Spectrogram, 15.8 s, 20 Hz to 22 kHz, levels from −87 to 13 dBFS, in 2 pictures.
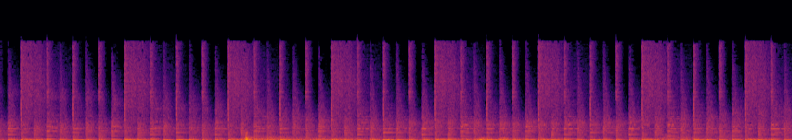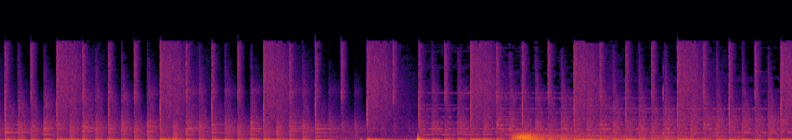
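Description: No technical faults are audible.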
